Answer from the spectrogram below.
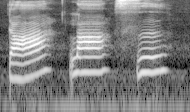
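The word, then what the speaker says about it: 达拉斯: 达 with the 2nd tone, 拉 with the 1st tone, and 斯 with the 1st tone. Each syllable of 达拉斯 has a simple final.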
